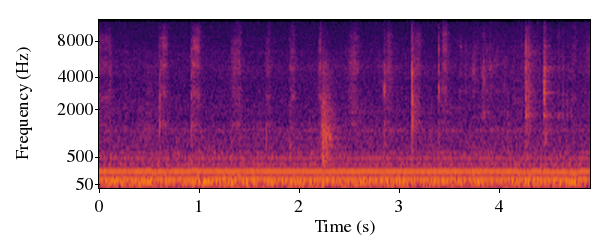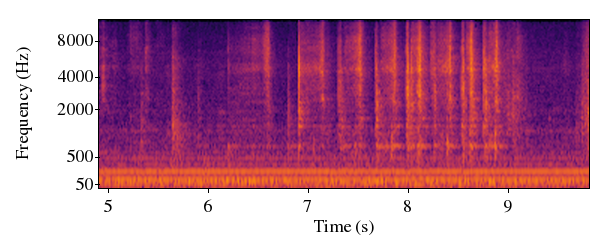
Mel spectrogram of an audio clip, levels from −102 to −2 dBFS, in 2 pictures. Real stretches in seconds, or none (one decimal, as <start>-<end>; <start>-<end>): 0.0-0.5; 1.7-4.2; 5.6-7.2; 8.6-9.8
